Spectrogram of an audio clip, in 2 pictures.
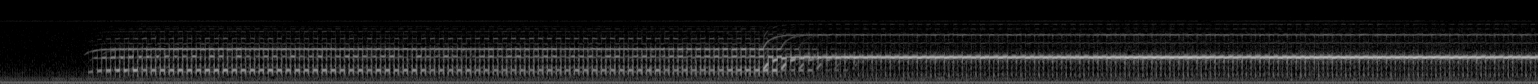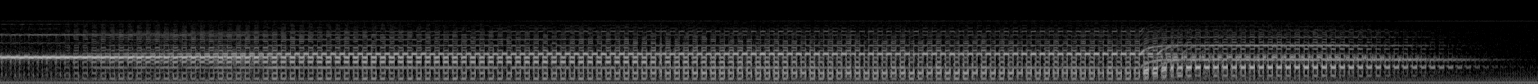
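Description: Electroacoustic music of sustained synthesizer tones held as chords that change about a second in, near 8 s, at 16 s and near 27 s, each new chord sliding up into pitch, then dropping away just before the end. A steady low hum lies under it throughout.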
